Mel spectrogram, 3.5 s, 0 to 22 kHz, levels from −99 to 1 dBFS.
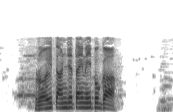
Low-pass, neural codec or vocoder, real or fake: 5.4 kHz; none; real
